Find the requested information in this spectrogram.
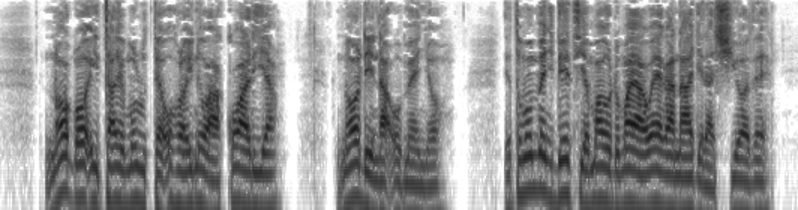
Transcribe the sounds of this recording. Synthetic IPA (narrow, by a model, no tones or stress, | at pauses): nɔɡɔitaɾemoɾutɛoɦɔɾɔinewakwaɾia | nɔdenaʔomɛɲɔ | netomomɛɲidetiɛmaodomajawɛɣanad͡ʑeɾaɕiɔðɛ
